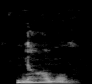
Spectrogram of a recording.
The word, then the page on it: narwhal: British English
